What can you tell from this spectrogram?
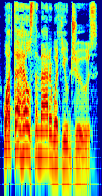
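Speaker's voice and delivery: high, loud angry outburst; losing his temper. Acted. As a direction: snap at him in rage. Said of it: "Gus lost his temper".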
